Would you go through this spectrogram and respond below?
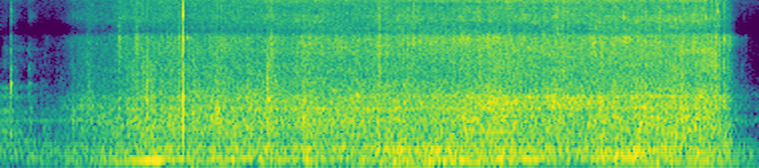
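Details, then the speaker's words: Model train Leon chassis with medium-sized magnets, motor test only, no sound or smoke: light even whirring with faint quick steady ticking, mostly wheels rolling; a loose wheel spotted, motor sounds smooth and normal. "Right now, all you hear is the wheels rolling, basically."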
